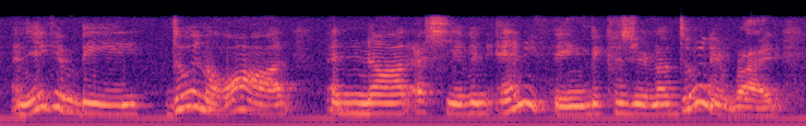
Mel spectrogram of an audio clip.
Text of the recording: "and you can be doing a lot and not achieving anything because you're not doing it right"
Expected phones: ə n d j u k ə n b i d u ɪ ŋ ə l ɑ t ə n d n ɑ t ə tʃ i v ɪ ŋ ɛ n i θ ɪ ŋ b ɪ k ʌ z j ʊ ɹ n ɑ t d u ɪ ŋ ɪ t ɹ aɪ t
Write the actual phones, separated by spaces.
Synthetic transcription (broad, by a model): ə n j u k ə n b i d u ɪ ŋ ə l ɑ t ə n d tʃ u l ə i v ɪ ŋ ɛ n i θ ɪ ŋ b ɪ k ʌ z j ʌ ɹ n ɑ t d u ɪ ŋ ɪ t ɹ aɪ t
